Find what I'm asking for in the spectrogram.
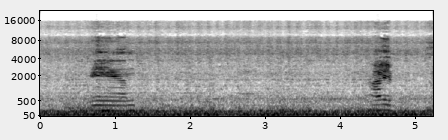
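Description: A 1935 Ford engine runs with a steady low rumble, and a thin, high singing whine rises out of it twice, briefly.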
